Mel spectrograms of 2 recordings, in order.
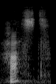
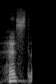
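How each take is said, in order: First: It is said with a Trøndelag dialect a vowel. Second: It is said with a standard Norwegian e vowel.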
